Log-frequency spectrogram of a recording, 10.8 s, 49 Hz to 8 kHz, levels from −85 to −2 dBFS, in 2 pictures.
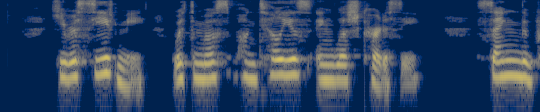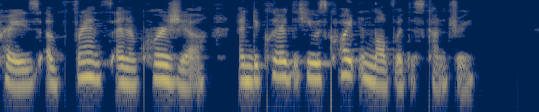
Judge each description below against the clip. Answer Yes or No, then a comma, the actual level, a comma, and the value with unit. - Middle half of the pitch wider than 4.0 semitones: No, average, 3.3 semitones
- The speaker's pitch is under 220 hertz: No, high, 225 Hz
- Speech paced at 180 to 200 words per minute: No, average, 155 wpm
